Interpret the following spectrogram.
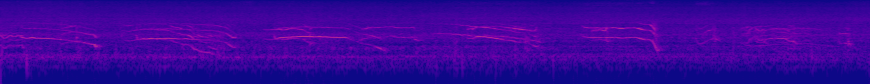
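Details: Newborn litter scene: mother dog Shoobie just after giving birth, first three puppies out; a busy run of shrill, bending squeaks and whimpers, many arching downward, coming in clustered bursts every second or two.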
